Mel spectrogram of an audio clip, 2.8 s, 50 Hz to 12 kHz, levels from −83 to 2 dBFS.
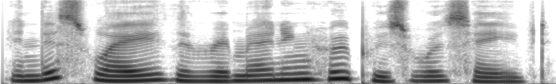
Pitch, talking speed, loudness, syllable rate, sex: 205 Hz, 170 wpm, -14 LUFS, 4.9 syllables/s, female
